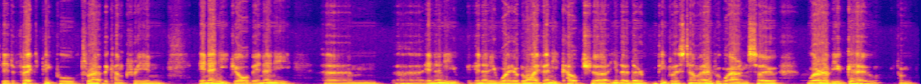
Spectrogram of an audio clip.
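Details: Adult man who has stammered all his life, managing it with prolonged speech and relaxation techniques; stammering (stuttering).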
